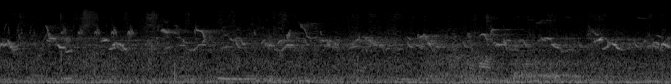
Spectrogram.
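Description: Several birds calling at once in a busy chorus of short, quick chirps.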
